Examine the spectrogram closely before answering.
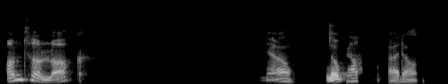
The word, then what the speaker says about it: Ontolog: And so they started the Ontolog group. And that was the Oh, ontolog. ONTOLOG. I thought you said LOCK.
